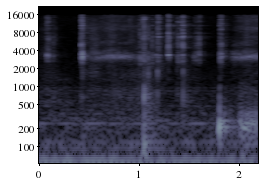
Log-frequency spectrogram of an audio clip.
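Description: Dual-blade metal vegetable peeler scraping along a cucumber's skin. It makes three short, sharp strokes, roughly two-thirds of a second apart, as it is worked back and forth.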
